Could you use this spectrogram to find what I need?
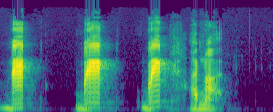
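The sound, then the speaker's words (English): Four loud quacks from a duck call, sounded in a steady rhythm with short pauses between, each a raspy, nasal burst; no talking. “I'm still obsessed with making a better version of my duck calling”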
